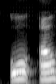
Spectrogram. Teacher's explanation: कंठ प्लस ओट यह दोनों से मिलकर ओ का उच्चारण होता है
